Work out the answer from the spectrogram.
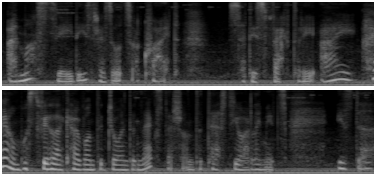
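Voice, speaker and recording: Slow, creaky-voiced alien woman experimenter, acted by a woman. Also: lowish voice, a little hiss or hum. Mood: fascinated, pleased. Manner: hesitant, halting, softly spoken, often slipping into whispers. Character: curious, flirtatious female alien experimenter aboard a spacecraft. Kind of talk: ASMR roleplay, intimate and close.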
